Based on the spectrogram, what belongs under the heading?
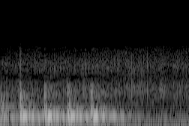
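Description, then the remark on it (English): Four evenly spaced knocks rap on a locked stage door, dull and woody with a firm low thud, followed by a brief quiet pause with no voices. “The door seems to be locked.”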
